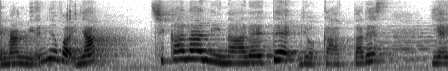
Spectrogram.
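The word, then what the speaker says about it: 力: Sẽ đọc là chikara, âm vô thành này, nhớ nhá. Chikara, minasan sẽ nó chikara.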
